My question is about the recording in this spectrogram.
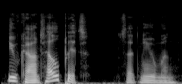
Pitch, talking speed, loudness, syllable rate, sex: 105 Hz, 195 wpm, -21 LUFS, 4.7 syllables/s, male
